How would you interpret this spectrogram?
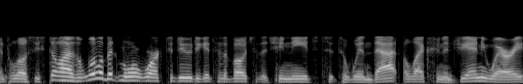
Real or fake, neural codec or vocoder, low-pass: real; none; 3.6 kHz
